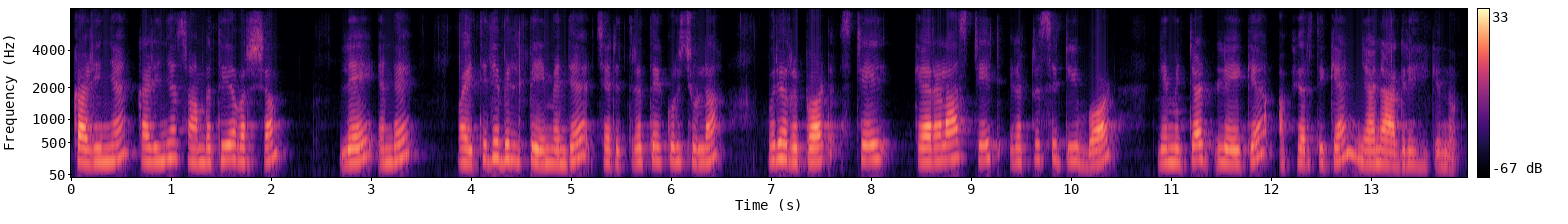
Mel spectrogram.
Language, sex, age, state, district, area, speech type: Malayalam, female, 30-45, Kerala, Idukki, rural, read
